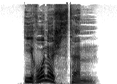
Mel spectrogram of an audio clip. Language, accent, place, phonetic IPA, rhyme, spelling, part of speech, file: German, Germany, Berlin, [iˈʁoːnɪʃstəm], -oːnɪʃstəm, ironischstem, adjective, De-ironischstem.ogg
- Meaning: strong dative masculine/neuter singular superlative degree of ironisch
